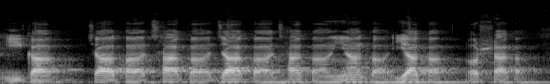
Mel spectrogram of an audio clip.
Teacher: ई का च का छ का ज का झा का ञ का याय का और स का इनका उच्चारण स्थान तालू है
